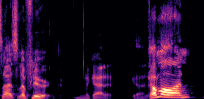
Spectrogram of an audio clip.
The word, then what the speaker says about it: LaFleur: keep saying it wrong. Say it with me. Say it with me, right? Lafleur. You got to give that Lafleur.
